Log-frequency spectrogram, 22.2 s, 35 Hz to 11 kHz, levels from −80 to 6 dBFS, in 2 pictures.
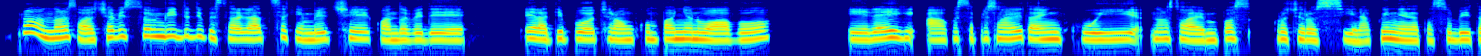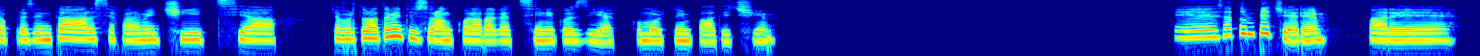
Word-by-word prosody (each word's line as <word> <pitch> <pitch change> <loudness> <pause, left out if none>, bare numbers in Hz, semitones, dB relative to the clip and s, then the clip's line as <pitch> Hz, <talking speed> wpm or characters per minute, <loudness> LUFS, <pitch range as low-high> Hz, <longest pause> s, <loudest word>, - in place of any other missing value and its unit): Però, 395 -4 +2
non 230 -1 +4
lo - - +4
so, 190 -7 0
cioè, 190 - -5
ho - - +1
visto 265 +2 -2
un 275 - +4
video 265 -1 0
di 265 - -3
questa 225 -4 -3
ragazza 200 +4 0
che 220 - -7
invece 200 +3 -1
quando 185 -1 -1
vede 185 -1 -1 0.4
era 215 -3 +2
tipo, 205 +1 0
c'era 200 -2 -2
un 190 0 -1
compagno 205 +1 +2
nuovo 190 +3 +2 0.5
e 195 -1 -1
lei 220 +3 +3
ha 190 0 -1
questa 210 0 -7
personalità 210 +1 0
in 205 +1 +3
cui, 195 0 +1
non 210 - -3
lo - - -1
so, 200 -2 0
è 175 -1 +2
un 185 +1 -1
po' 215 - -1
s 205 - -9
crocerossina, 185 -4 -2
quindi 215 +3 +3
è - - +2
andata 180 0 -3
subito 195 +2 -1
a - - -1
presentarsi, 200 +2 +2
a 200 - -3
fare 180 -2 -2
amicizia. 190 0 -1 0.4
Cioè, 210 - -2
fortunatamente 225 +5 +4
ci - - -1
sono 190 -2 +3
ancora 180 0 +1
ragazzini 175 +1 -2
così 170 -1 -3
ecco, 155 +3 -5
molto 175 +1 -1
empatici. 170 +1 -3 3.0
E, 235 +2 +1
è - - +2
stato 295 +7 +1
un 345 - +4
piacere 190 - +2 0.2
fare 185 -1 0
195 Hz, 165 wpm, -24 LUFS, 185-215 Hz, 3.0 s, non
